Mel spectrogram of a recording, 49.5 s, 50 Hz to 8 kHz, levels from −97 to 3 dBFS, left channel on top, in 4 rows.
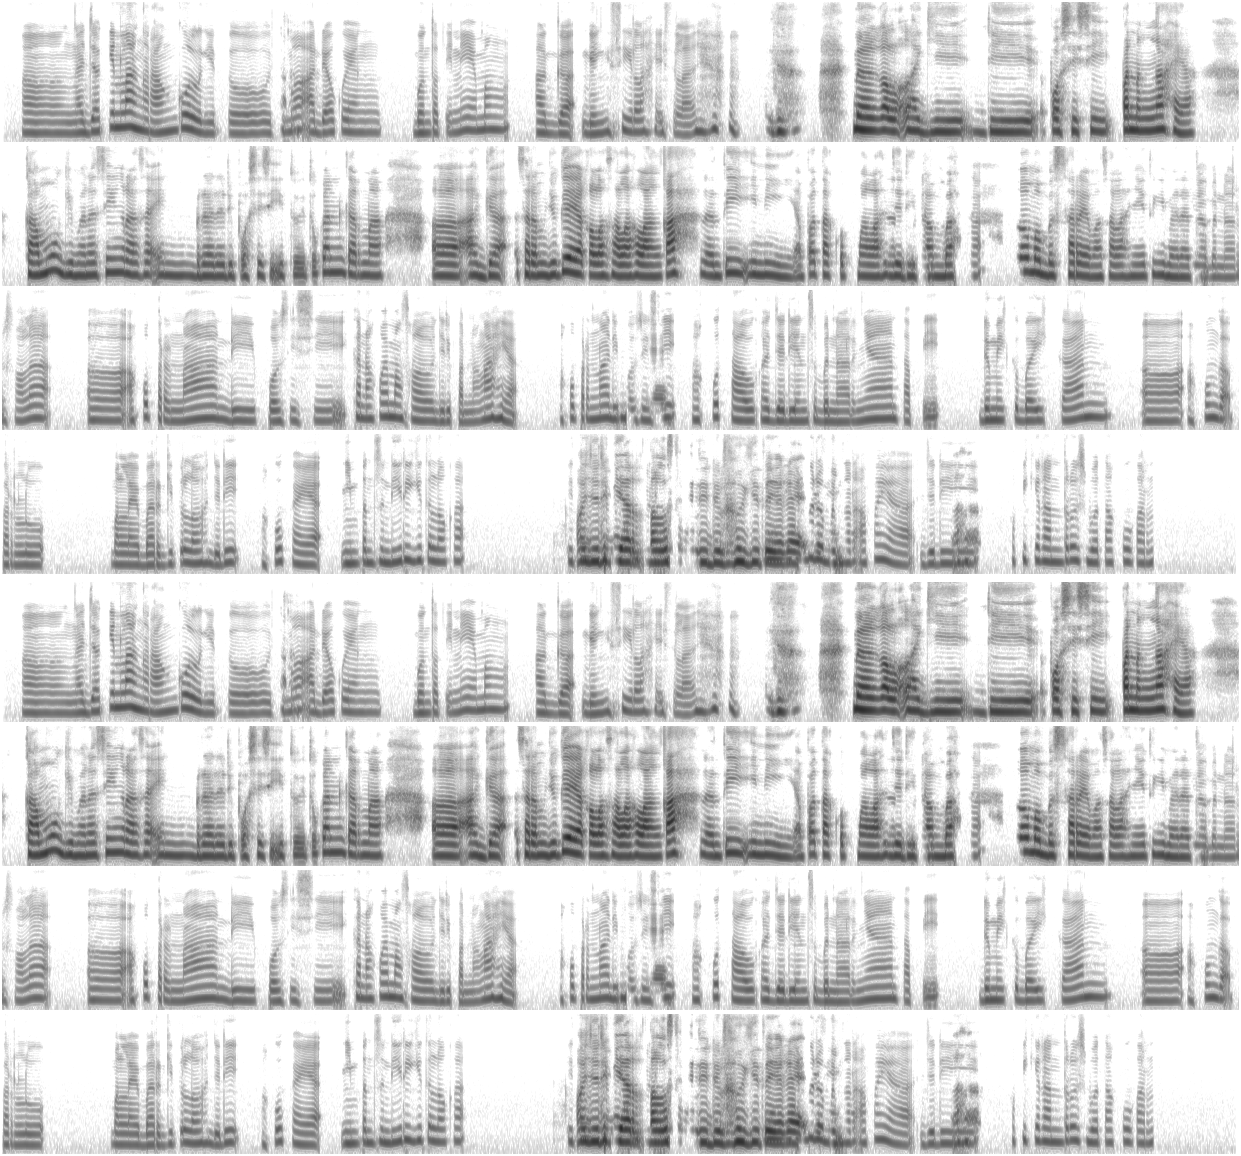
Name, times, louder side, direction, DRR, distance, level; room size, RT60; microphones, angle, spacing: voice 1, 0.2-3.8 4.1-5.1 5.3-7.4 21.2-21.3 21.6-21.7 22.1-22.2 24.3-25.2 25.6-29.9 30.5-34.1 34.5-35.8 36.1-37.5 38.2-39.5 39.8-41.7 42.8-43.0 43.4-43.7 44.7-46.9 47.4-48.6, equal, ahead, 4.7 m, -39 dB
voice 2, 7.7-20.7 20.9-21.9 22.5-24.3 31.2-31.4 42.9-45.1 45.4-45.5 46.6-46.9, right 2 dB, 25° right, 1.0 m, -28 dB
head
